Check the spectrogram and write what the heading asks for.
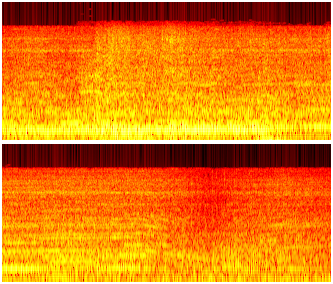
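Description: Car engine revving hard as the car accelerates away, its pitch climbing, dipping sharply about five seconds in, then rising again. A rushing noise runs under it.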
